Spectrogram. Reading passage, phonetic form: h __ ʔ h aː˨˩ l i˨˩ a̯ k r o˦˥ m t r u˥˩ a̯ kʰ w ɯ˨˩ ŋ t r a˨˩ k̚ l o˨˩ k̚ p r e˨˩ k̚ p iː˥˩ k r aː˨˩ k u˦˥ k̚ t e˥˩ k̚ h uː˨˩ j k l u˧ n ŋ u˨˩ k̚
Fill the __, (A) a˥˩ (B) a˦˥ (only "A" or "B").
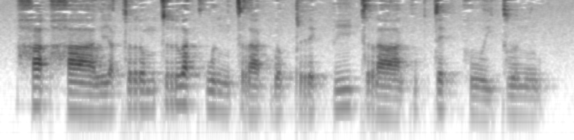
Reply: A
